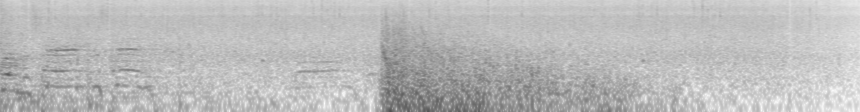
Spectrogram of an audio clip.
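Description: Thunderstorm: steady rain, then about four seconds in a sudden loud thunderclap that rumbles on for a few seconds and fades away.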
